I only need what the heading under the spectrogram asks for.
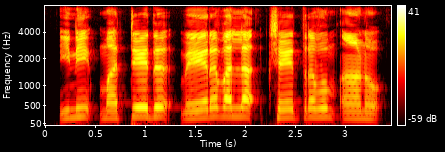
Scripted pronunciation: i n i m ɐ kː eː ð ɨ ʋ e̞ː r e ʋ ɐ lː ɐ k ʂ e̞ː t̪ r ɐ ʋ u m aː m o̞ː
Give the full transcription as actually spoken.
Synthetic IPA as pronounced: i n i m ɐ tː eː ð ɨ ʋ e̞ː r e ʋ ɐ lː ɐ k ʂ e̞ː t̪ r ɐ ʋ u m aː ɳ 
